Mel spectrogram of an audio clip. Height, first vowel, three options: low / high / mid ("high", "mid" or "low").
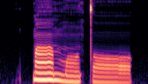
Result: low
